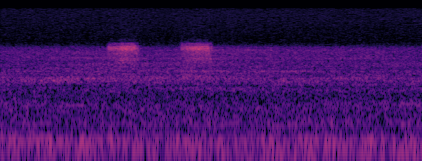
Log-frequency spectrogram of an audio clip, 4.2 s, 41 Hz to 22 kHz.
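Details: During a mouse delivery and feeding at an owl nest before dawn on 24 February 2016, two brief raspy hiss-screeches come close together, then only a constant background hum.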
